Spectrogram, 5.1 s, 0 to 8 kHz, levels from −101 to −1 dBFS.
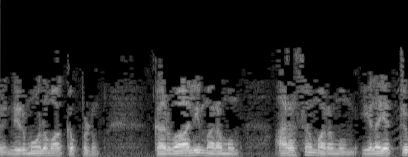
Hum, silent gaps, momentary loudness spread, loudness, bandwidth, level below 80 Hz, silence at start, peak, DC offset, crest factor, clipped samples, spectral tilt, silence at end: none; none; 14 LU; -27 LUFS; 5.6 kHz; -60 dBFS; 0 s; -10 dBFS; under 0.1%; 18 dB; under 0.1%; -11 dB/octave; 0 s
